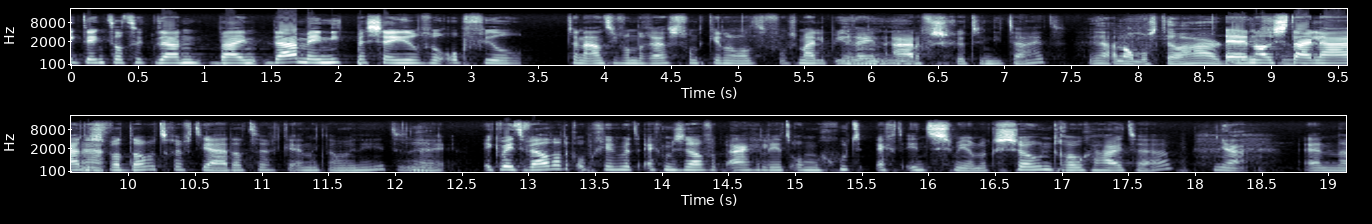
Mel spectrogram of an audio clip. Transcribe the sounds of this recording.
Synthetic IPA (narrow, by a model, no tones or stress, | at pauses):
ɪɡ̚dɛŋk̚dɑtɪkdaːbɛjdaːɹmejnit̚pɛɹsejɦɪːlˠvɪːlˠʔɔ̰pfilˠ | tɛnaːnzinvɑndərɛstfɑndəkɪndərəʋɑntfɔlˠɣəsmɛjlipidərejnnʔaːɹdəɣəɹsxɵtɪnditɛjt | jaɛ̰nɑlˠmɑlˠstɛlˠɦaːɹɛnstɛjlɦaːrdøsʋɑd̚dɑtbətrɛftjaːdɑtɦɛrkɛnɪɡ̚dɑnʋɪnitnej | ʔɪkʋejtʋɛlˠdɑtɪkɔpəɣejvəmɛntɛxtməzɛlˠfɦɛpaːɣəlɪːɹtɔməχutɛxtɪntə̥smɪːəmndɑtɪ̥ksowndrowɣəɦœɥtɦɛp | ʔɛn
